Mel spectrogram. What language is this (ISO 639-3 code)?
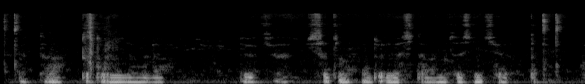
jpn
